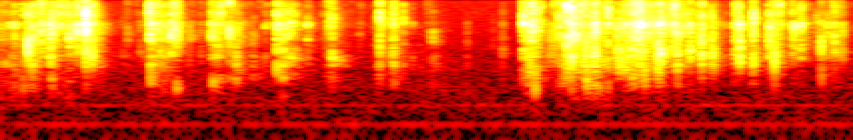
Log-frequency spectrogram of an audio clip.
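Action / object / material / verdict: scrape / fortune cookie in a plastic wrapper / plastic / none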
